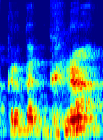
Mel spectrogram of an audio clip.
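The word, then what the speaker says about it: kṛtaghna: A Kritagna is one who is ungrateful. So very slight difference. Note the pronunciation. Gnya for the one who is grateful. Ghna is for the one who is ungrateful.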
